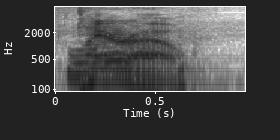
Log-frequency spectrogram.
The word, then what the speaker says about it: tarot: I've never had a tarot. How do you say it? – Tarot. – No, the T is, there's a T at the end of it. – It's silent.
